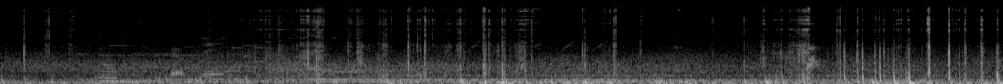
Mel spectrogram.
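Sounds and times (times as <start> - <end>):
continuous low rumble: 0.0 - 10.0
shingles clicking and scraping: 2.4 - 6.4, 7.1 - 10.0.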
